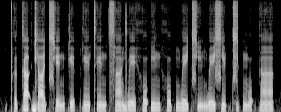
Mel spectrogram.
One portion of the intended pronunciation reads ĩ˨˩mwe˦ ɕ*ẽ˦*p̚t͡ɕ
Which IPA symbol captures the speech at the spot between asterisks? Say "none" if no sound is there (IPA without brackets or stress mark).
ẽ˦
